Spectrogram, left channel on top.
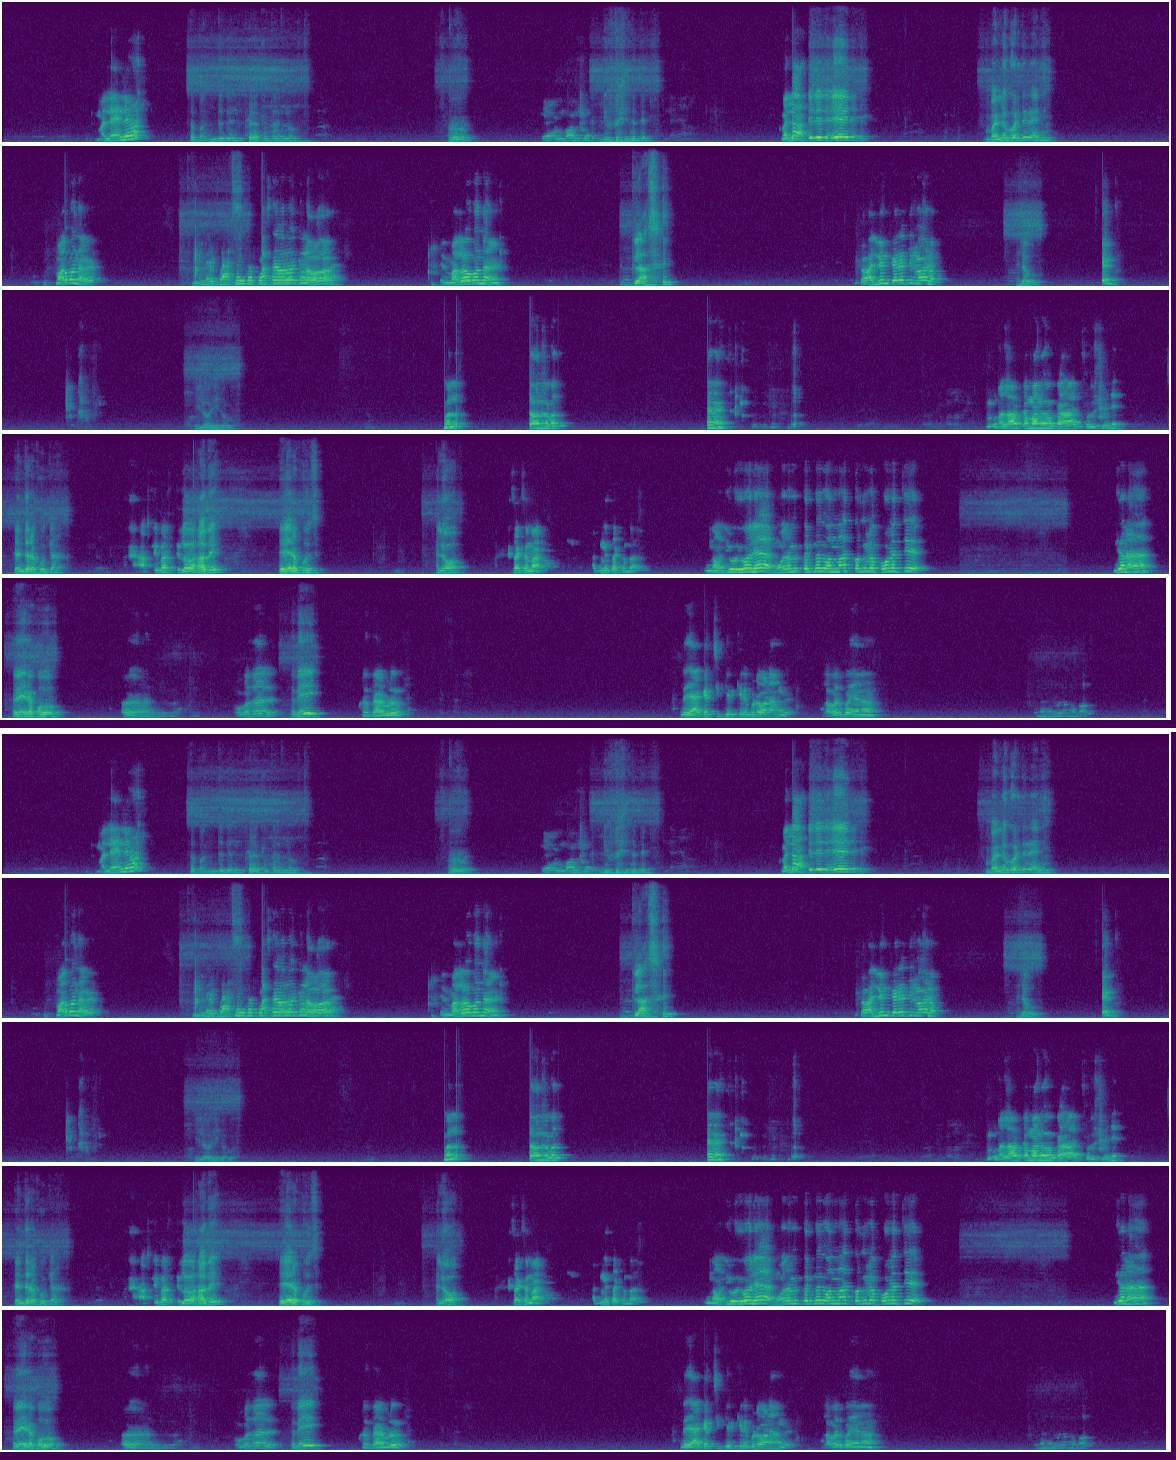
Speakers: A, on the left (about 90°); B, on the left (about 50°).
A: ಮಲ್ಲ ಎಲ್ಲವ
B: ಬಂದ ಕೆಳಗೆ ಕುಂತನಾ ಅಲಾವಾ ಹಾ
A: ಮ
B: ಡಿಪ್ರೆಶನ್ ಆಲ್
A: ಮಲ್ಲ
B: ಇಲ್ಲ ಏ ಇಲ್ಲ ಮಲ್ಲು ಗೆ ಕೊಡ್ತೀನಿ
A: ಮಲ್ಲು ಬಂದನ
B: ಟು ಮಿನಟ್ಸ್
A: ಲೆ ಕ್ಲಾಸ್ ಅಲ್ಲಿ ಇದ್ದಾಗ ಫೋನ್ ಮಾಡ್ತೀಯ ಇಲ್ಲಿ ಮಲ್ಲ ಬಂದನಾ
B: ಕ್ಲಸ್
A: ಅಲ್ಲಿನ್ ಕರಿಯತಿನಿ
B: ಹಲೋ
A: ಹ ಹ <unintelligible>
B: ಹಲೋ ಹೆಲೋ
A: ಮಲ್ಲ ಅಂದ್ರೆ ಗೊತ್ತು ಹನ <unintelligible> ಮಲ್ಲವಕ ಮಲ್ಲವಕ ಹಾಲು ಕುಡಿಸು
B: ಅ ಅಂದರ್ ರಾಕ್ಹು ಕ್ಯಾ
A: ಅಷ್ಟು ಬರ್ತಿಲ್ಲೋ
B: ಹಾ ಬೈ ಹೇ ಹೇ ರಾಕು ಹಲೋ
A: ಸಾ ಅಟೆಂಡೆನ್ಸ್ ಹಕಮ ಬಾ ಇವ ಲೆ ಮೋರಾಮ ಕರಿತನೆನೆಧು ಒಂದ್ ಮಾತ್ ಕರ್ದಿಲ್ಲ ಪೋನ್ ಅಚ್ಚಿ
B: ಹ <unintelligible>
A: ಏನಾ..
B: ಏ ರಕೋ
A: ಹ ಮುಗಿದು ಹೋಗಿದೆ
B: ಅ ಬೇ
A: ಬೇಡ ಬೀಡು ಇ ಯಾಕ ಹಚ್ಚಿ ಕಿರಿ ಕೀರಿ ಬಿಡ ಅಣ್ಣ ಅವಂಗ ಲವರ್ ಬಾಯ್ ಅನ ಅವ ನಡತ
